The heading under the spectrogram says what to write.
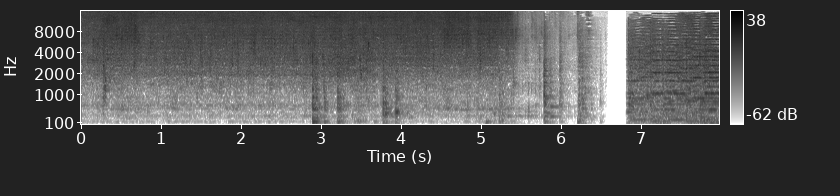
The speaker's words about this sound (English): Sucks out all those rocks he put down the pipe and puts in the big long key. Hey, you hear that water?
